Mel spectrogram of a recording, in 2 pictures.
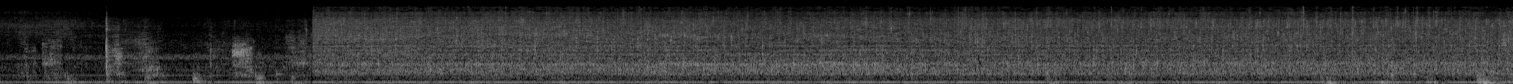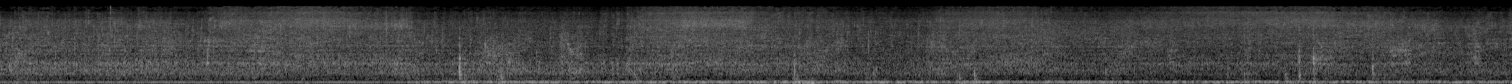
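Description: Chicken and chickpeas frying in oil and tomato masala in a pan, stirred with a spatula. There are a few sharp knocks of the spatula at the start, then a steady sizzle from about three seconds in.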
